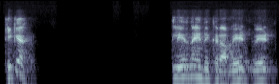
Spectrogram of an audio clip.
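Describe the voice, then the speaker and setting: A man with a fairly high voice leads a live online workshop on productivity. He keeps asking his audience rhetorical questions and walks through arithmetic one step at a time. The webinar audio sounds dull and lo-fi. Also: a little slow, fairly bright tone, breathy edge. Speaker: online business coach.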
